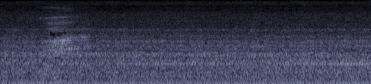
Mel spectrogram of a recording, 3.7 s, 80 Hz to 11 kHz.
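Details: Cat 3406B diesel in a 1986 Ford LTL 9000 after an in-frame overhaul for coolant pushing and compression in the coolant. Rebuilt with an IPD kit (steel-top pistons, crevice-seal liners), new turbo and recored radiator. Steady, even idle with a deep low rumble, no knocking; running well.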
